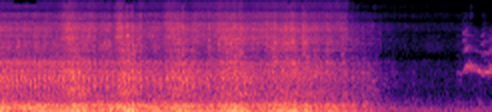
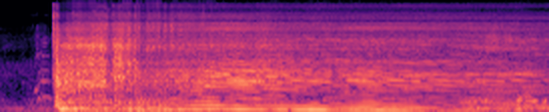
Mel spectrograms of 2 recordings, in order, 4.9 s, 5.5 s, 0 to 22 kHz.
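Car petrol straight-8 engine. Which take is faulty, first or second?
second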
